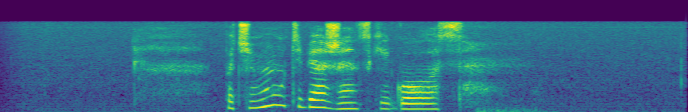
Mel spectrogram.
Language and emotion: Russian, sad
